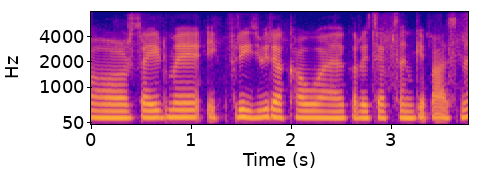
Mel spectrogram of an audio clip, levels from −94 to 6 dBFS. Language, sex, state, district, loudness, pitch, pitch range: Hindi, female, Punjab, Fazilka, -17 LUFS, 180 Hz, 175-190 Hz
